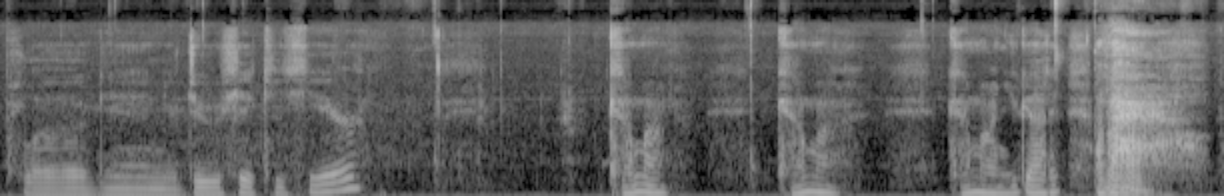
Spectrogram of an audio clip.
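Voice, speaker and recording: A man's voice: mid-range voice, steady tone, takes it slowly, pauses often, warm tone. A man narrating his appliance repair vlog in a jokey, playful way, chatting to himself as he works. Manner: jokey, playful, talks to himself while working. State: out of breath. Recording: noisy workshop recording.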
